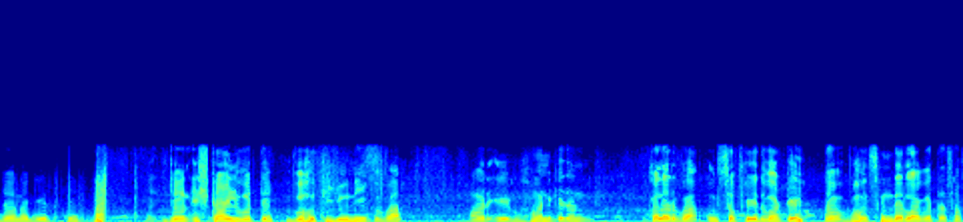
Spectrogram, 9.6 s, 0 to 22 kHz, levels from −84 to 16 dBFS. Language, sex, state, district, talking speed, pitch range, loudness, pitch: Bhojpuri, male, Uttar Pradesh, Deoria, 160 wpm, 175-200 Hz, -22 LUFS, 185 Hz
